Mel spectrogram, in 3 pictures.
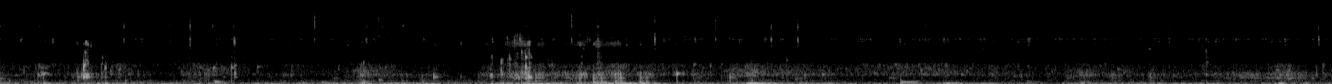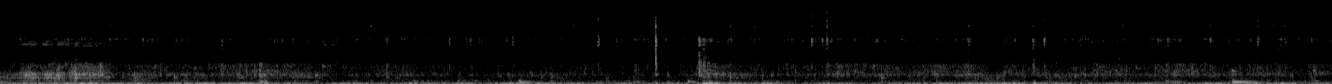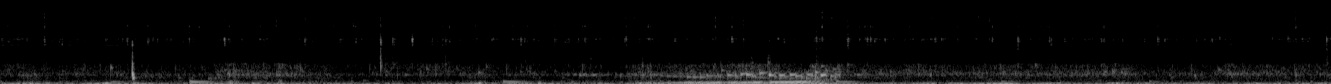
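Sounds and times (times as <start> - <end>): sharp underwater clicks: 0.0 - 39.9
regulator exhale bubbles: 3.8 - 6.9, 32.9 - 35.3.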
